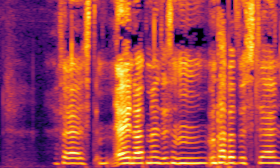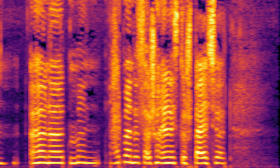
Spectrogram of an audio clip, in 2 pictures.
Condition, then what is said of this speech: Deafness. Ich glaube, auch so meine Stimme schon anders. Auch lauter, ja.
